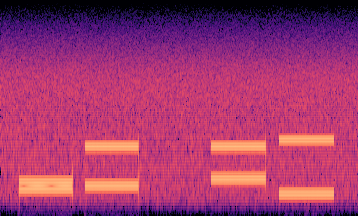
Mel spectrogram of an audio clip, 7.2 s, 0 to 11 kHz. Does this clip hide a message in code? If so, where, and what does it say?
Yes: aircraft SELCAL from 0.4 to 6.7 s, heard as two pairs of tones. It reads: DF-EP GP-BQ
